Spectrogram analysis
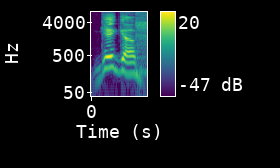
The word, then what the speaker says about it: Giga: Giga kinda rhymes with Gaga, and describing the author of this fantastic idea as Gaga wouldn't be an understatement.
